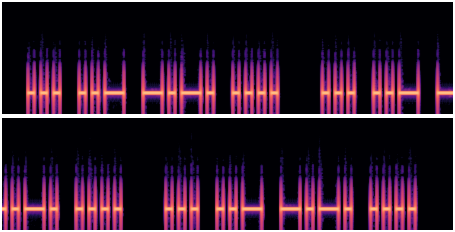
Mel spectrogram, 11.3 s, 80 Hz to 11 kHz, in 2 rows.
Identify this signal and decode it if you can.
Morse code, heard as a keyed tone, about 15 wpm, 700 Hz. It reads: SUCH SUCH SUCH
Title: Top 500 Words Repeated 15wpm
